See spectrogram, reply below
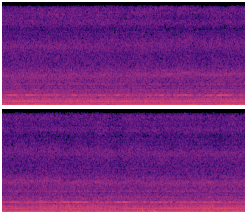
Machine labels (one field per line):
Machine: fan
